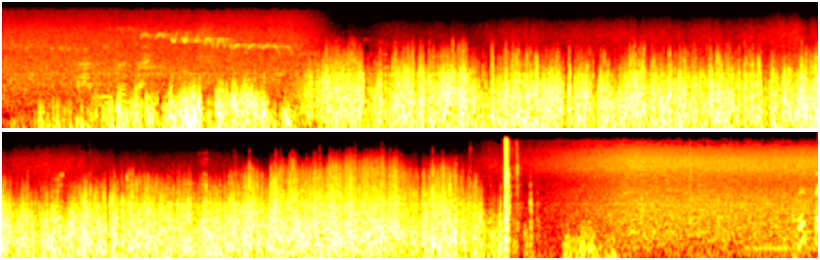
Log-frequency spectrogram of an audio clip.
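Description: Strong wind buffeting the microphone outdoors during a tar-coating job, a loud roaring rush of gusts that swells and holds for much of the clip, then cuts to a quieter background after a sharp knock.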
